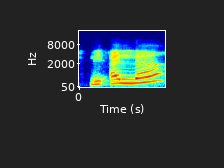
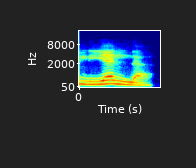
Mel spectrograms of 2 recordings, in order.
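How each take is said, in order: First: A glottal stop is kept mid-word. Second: A y sound replaces the glottal stop. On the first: This keeps the hamzah, as in the local reading. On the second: This is the reading of other imams.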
